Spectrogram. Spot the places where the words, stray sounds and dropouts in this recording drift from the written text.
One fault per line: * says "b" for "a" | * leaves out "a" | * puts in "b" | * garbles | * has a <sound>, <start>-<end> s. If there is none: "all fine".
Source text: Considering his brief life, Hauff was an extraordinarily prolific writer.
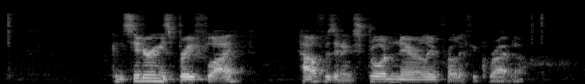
all fine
